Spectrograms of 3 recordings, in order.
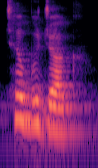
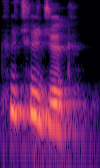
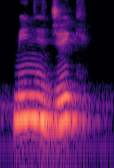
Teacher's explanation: K sesi ile biten kelimelerde cik eki getirildiğinde kelime sonundaki K düşer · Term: ünsüz düşmesi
